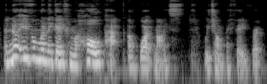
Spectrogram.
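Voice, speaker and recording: A woman reading a children's novel aloud, narrating in a child's first person with expressive storytelling emphasis. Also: high-pitched, fast talker, creaky, breathy edge. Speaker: storybook reader.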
